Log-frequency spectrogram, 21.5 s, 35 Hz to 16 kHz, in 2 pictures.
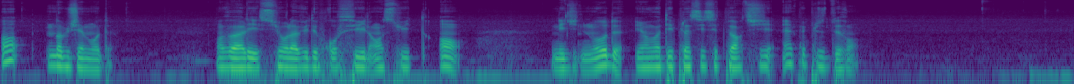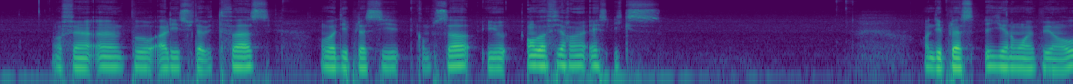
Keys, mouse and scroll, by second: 0.1-2.1 middle drag, 2.1 KP_3, 3.2 Tab, 3.6 a, 4.5 a, 5.5-8.5 drag, 10.4 KP_1, 11.5-13.4 scroll down 4, 13.4-16.1 drag, 16.1 s, 19.3-20.0 scroll up 3, 20.0-21.4 drag.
